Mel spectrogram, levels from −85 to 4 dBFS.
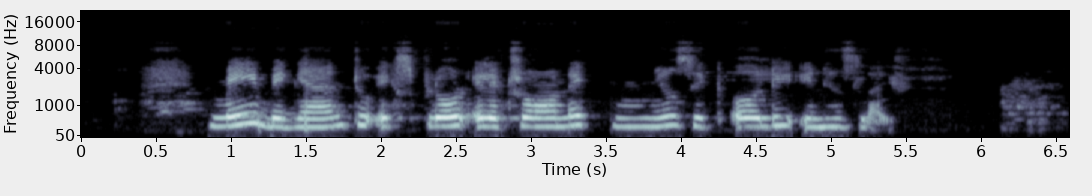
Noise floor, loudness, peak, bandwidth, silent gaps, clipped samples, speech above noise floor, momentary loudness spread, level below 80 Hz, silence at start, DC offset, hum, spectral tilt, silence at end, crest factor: -66 dBFS; -17 LUFS; -2 dBFS; 7.8 kHz; none; under 0.1%; 50 dB; 14 LU; -66 dBFS; 0.55 s; under 0.1%; none; -5 dB/octave; 1.2 s; 16 dB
